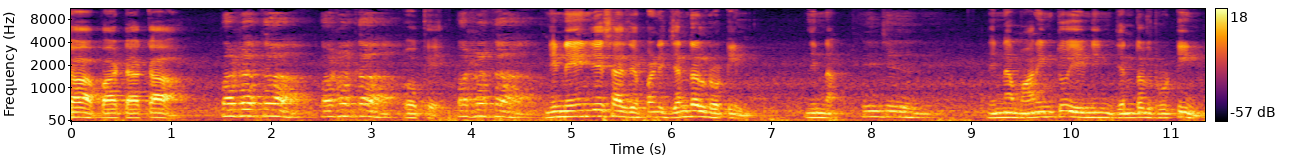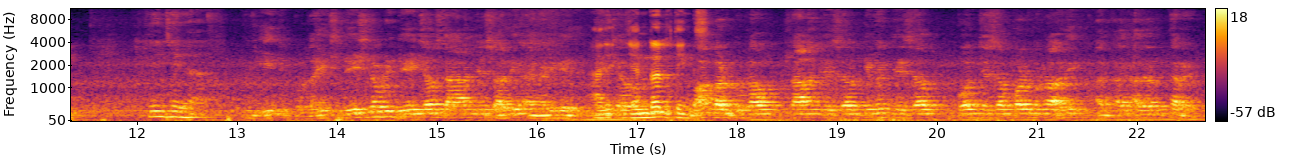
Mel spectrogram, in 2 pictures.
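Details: Adult male with unilateral vocal fold paralysis, recorded during voice therapy, with a hoarse voice (dysphonia) from unilateral vocal fold paralysis.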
